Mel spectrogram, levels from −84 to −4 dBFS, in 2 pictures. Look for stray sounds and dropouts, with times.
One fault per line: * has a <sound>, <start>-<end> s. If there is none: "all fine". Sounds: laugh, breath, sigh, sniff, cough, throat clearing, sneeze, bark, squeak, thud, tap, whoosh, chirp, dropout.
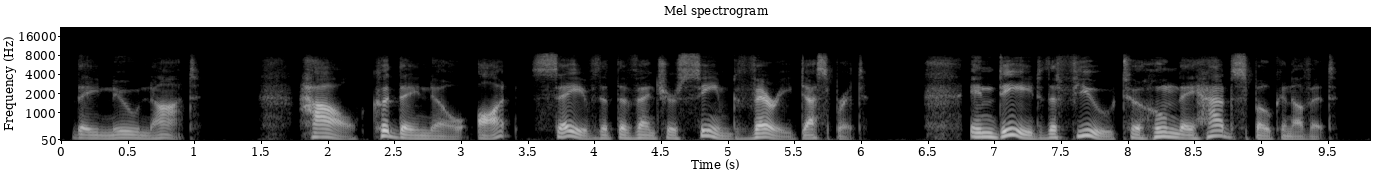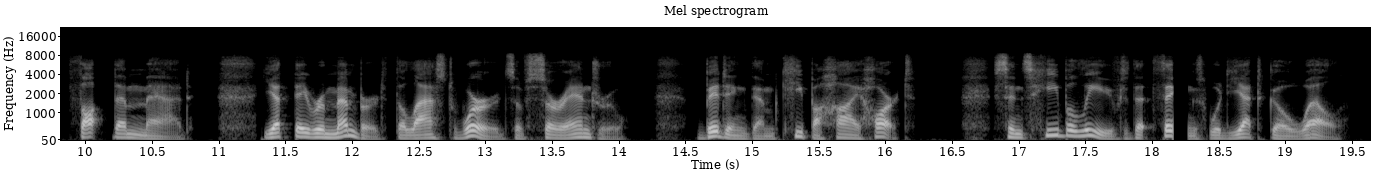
* has a dropout, 18.1-18.3 s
